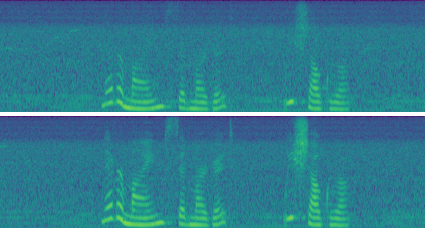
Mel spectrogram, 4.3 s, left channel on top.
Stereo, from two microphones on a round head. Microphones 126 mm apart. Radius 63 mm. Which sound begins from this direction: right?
A woman speaking, at 1.0 s.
